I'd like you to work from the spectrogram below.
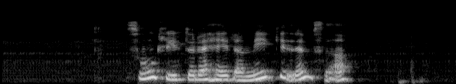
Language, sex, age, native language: Icelandic, female, 60-69, Icelandic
